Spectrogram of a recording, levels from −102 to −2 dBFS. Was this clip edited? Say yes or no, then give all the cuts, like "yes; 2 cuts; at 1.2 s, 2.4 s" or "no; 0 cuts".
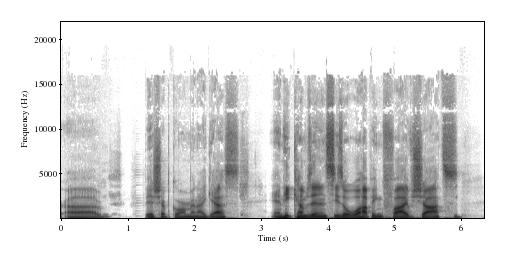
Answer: no; 0 cuts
